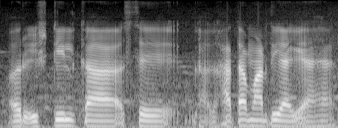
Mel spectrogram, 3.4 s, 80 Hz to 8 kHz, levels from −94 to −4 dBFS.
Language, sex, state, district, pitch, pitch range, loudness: Hindi, male, Jharkhand, Garhwa, 125 Hz, 125-135 Hz, -17 LUFS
